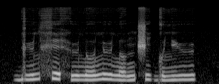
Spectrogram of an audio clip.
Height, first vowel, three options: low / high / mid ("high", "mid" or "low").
high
